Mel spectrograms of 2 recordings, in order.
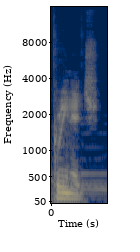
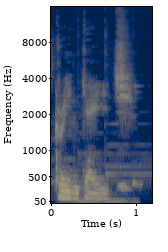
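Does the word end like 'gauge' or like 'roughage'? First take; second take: roughage; gauge. First: The ending sounds like the end of 'roughage'. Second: The ending sounds like the word 'gauge'. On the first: The speaker calls it wrong. "I'm gonna call it greenage" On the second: The speaker calls it right. "I know it's green gauge"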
